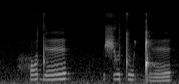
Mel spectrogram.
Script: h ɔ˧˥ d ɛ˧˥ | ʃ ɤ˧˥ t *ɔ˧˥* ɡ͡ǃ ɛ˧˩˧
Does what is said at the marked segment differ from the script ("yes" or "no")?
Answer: yes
